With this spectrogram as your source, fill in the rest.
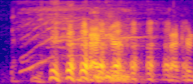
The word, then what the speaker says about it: Becker: Becker, not Beecher, Becker? It is correct. It's actually pronounced wrong the way we say it. It's actually Becker.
